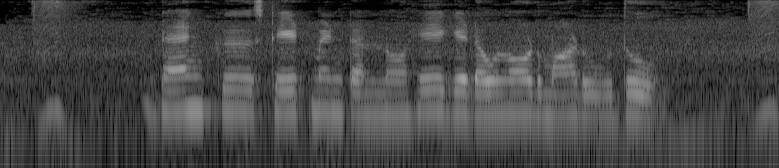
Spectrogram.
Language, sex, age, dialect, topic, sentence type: Kannada, female, 18-24, Coastal/Dakshin, banking, question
